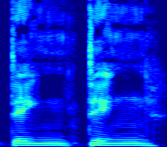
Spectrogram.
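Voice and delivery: usual speaking voice

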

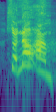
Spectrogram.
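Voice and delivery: high, slow, loud pissed off; mock anger. Shown as a demonstration. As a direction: play up the anger for the congregation. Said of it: "can you say that in church".

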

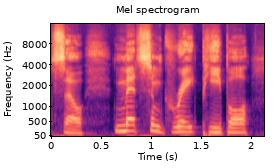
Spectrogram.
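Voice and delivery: ordinary talk, nothing marked

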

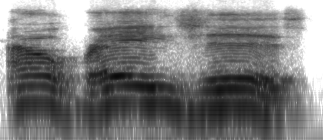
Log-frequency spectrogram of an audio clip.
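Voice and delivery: slow, stretched-out outrageous; drawn out. Real, not acted. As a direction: draw out Outrageous slowly for effect. Host drags out his reaction.

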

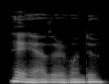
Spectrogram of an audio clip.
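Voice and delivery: smooth radio host voice; a hint of public radio announcer; NPR voice. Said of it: "this is my NPR voice".

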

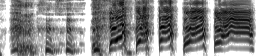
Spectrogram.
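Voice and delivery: long high burst of laughter; laughing at the elf joke. Real, not acted. Laughing about elf ears.

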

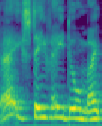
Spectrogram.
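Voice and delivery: high-pitched, friendly call-out; chirpy greeting. Retold or imitated. Acts out cheerful greeting.

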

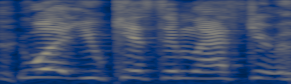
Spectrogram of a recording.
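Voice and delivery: high, very loud furious yell; enraged. Retold or imitated. Tito confronting his wife over the kiss, enraged yell. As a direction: roar the question in a choking rage. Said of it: "his rage".

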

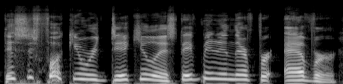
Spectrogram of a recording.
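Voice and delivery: put-on high, loud whiny drunk-lady voice; mock drunk lady. Drunk lady at the bathroom door, high whiny complaint.

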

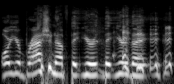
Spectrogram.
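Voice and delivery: normal talking voice

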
